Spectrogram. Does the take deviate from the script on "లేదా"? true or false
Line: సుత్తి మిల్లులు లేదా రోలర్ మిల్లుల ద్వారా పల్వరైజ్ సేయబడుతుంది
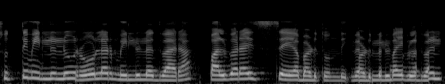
true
